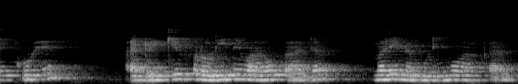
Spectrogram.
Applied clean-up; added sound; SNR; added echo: none; none; none; reverberation time 0.8 s.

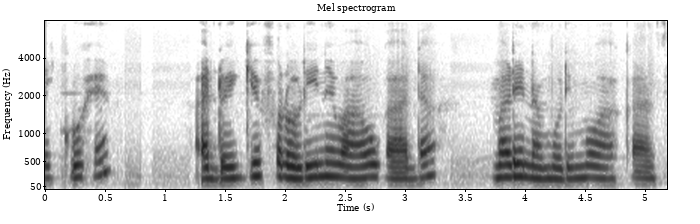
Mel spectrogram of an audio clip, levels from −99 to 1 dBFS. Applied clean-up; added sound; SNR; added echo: none; none; none; none.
